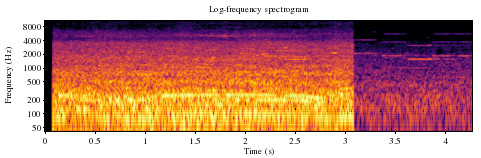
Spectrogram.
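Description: Loud city street traffic: a vehicle engine running under heavy road noise, cutting off abruptly about three seconds in.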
